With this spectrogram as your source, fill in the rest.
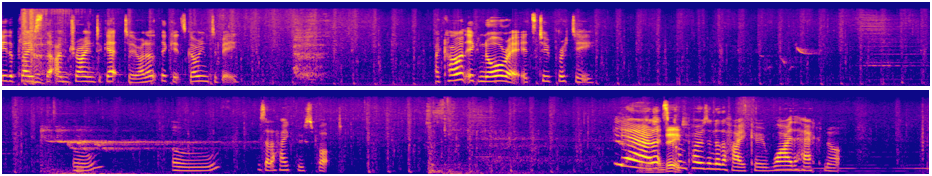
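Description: A woman talks with animation into a microphone.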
